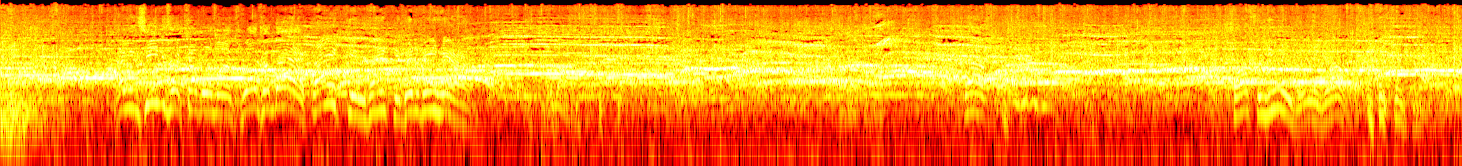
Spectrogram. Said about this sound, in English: And you've never seen this with even Obama in his heyday did not get this kind of crazy hooting and hollering. And the first clip showing this would be Hooting for Paul.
